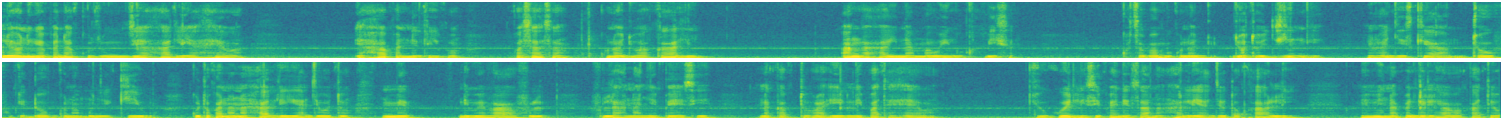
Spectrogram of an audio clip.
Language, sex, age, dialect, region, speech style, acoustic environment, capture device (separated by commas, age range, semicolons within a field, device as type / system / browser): Swahili, male, 18-24, Kenya - Nairobi Sheng-influenced, Kenya, happy, silence, desktop / Windows / Edge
